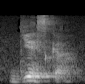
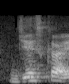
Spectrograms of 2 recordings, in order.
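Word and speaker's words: yesca: So here, letter Y is followed by a vowel in the same word, okay? So it's y, yo, yema, yeska. Yeska is tinder, to light a fire, okay? Yeska. Okay, so it's not this E sound. It's not yema, it's yema. It's not yeska, it's yeska.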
